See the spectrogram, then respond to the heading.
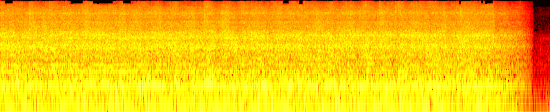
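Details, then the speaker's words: AccuCreaser air-fed machine in feeder mode at a selected variable speed, with its standard Becker vacuum/pressure pump: steady pump rush with a constant hum and fine quick ticking, even until shutdown; normal running. "We select the speed that we need to run at, press enter, run, and feed."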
